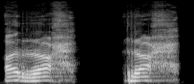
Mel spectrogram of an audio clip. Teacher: یہ جو ہا ہے یہ حلق کے درمیانی حصے سے ادا ہوتا ہے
